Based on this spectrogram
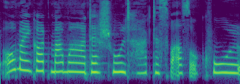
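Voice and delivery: lightly voiced child, high and slow with delight; a hint of a gushing daughter; excited little girl. Mother imitating Ella raving about her school day, high and slow.

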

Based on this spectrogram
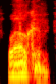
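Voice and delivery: mock gasping, loud heavy breaths. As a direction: imitate a winded wrestler puffing out a greeting. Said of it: "he's, like, out of breath".

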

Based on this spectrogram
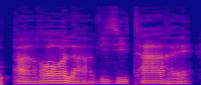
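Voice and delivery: parola, visitare with a throaty R between vowels, slowly; guttural R. Shown as a demonstration. Teacher showing the northern R in parola, visitare. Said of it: "a sort of guttural R".

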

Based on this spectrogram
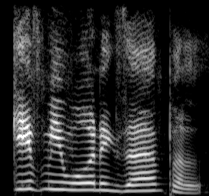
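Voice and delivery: normal talking voice

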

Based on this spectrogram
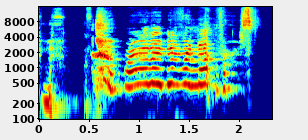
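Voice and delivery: very high, tearful laughing question; helpless laughter. Real, not acted. Podcaster baffled by the absurd food order, helpless laughter. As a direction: squeak the question out through laughter.

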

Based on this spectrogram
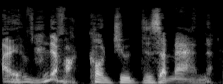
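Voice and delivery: mock-outraged dog in a thick German accent. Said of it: "a German accent".

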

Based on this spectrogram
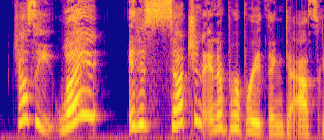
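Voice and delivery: high, loud, incredulous protest; exasperated outburst. Real, not acted. Scolding mom for treating child like girlfriend, loud high exasperation. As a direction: scold in appalled disbelief. Berates the mother in disbelief.

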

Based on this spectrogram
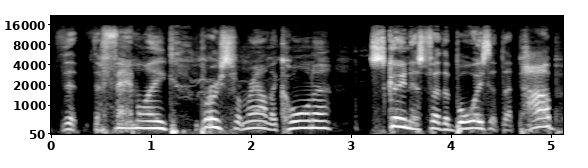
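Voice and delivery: a gold miner gloating in broad Australian; Australian accent. Acted. A rural Australian miner gloats over his nugget, Australian accent. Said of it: "That was quite a good accent".

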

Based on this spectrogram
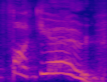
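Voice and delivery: high shouted curse from the other driver; mock shout back. Other driver yelling back, mock shout. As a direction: yell it back like the angry driver.

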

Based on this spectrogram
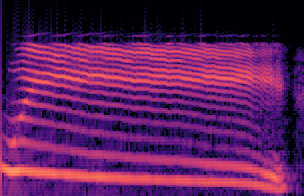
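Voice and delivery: long high "whee" gliding down; drawn-out storybook squeal of joy; gleeful whee. A narrator's reading. Tortoise sliding through the air, long gleeful whee.

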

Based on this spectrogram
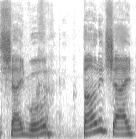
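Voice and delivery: put-on high, drawn-out Aussie accent; Australian accent. Co-host warming up on request, hammed-up Australian accent. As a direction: warm up with exaggerated Australian vowels. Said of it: "in your best Aussie accent".

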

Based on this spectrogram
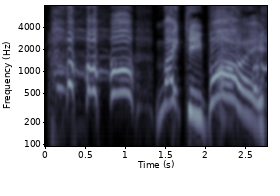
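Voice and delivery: high slow taunting ha ha; mocking laugh. Housemate mocking the weirdo back, slow high taunting laugh. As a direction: laugh at him, drawn out and high. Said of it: "And he goes".

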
